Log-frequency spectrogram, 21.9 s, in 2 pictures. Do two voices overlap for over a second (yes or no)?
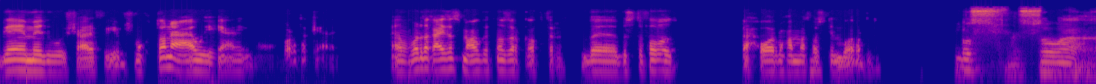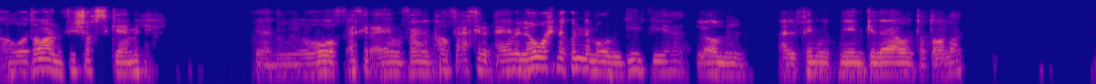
no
